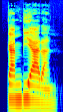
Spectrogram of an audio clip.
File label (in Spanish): "cambiaran", spanish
